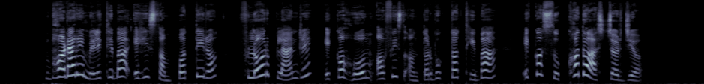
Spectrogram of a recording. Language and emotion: Odia, surprised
